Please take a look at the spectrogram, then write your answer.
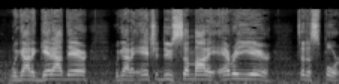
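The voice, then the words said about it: Excited, pumped-up energetic voice. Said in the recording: “I'm excited, guys. I'm really – you can hear it in my voice. I'm pumped up still. I'm passionate about it, and I'm really fired up.”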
